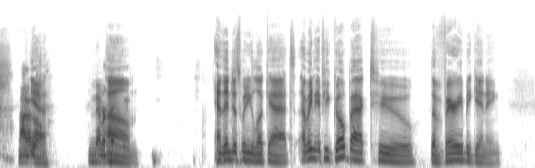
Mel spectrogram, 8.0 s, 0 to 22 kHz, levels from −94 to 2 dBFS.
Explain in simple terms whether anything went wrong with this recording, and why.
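Nothing went wrong that I could hear: listening closely to the speech, nothing stood out as a problem at any point.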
